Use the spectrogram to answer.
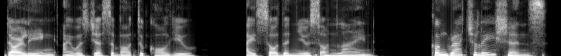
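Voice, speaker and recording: A woman's voice: low-pitched, animated, measured pace, warm tone, no room sound, clean studio sound. A woman with a Filipino accent voicing a sweet, gushing, image-obsessed rich fiancée in an audio drama story. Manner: honeyed, gushing.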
